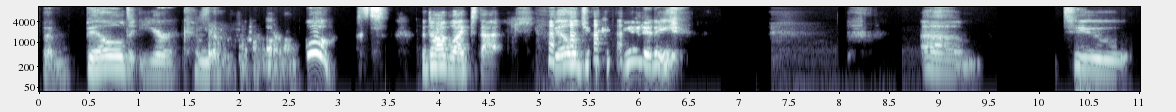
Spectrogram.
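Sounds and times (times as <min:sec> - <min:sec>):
person speaking: 0:05.0 - 0:05.9
woman breathing: 0:07.3 - 0:08.4.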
